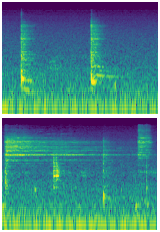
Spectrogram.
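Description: Drum-kit sounds from a tablet drum-pad app, tapped out as a slow rhythm of single hits a second or so apart. The hit about three seconds in rings on for a second or more.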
